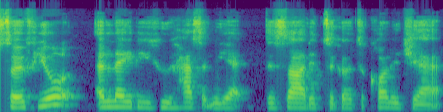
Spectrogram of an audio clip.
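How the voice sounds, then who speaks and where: A woman at medium pitch, in an English accent. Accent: English accent, clearly noticeable. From England. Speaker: femininity coach. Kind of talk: live-stream interview chat. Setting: online live stream.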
